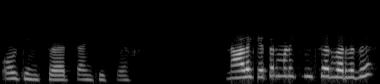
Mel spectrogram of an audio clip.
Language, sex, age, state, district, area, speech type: Tamil, female, 18-30, Tamil Nadu, Coimbatore, rural, conversation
